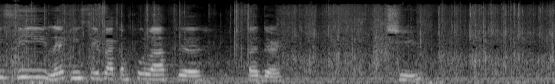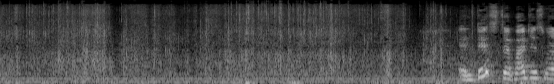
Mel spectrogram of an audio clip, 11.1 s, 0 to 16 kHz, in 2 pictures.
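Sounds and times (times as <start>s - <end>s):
plastic packaging crinkling: 0.0s - 11.0s
steady low hum: 0.0s - 11.0s.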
